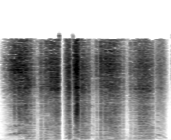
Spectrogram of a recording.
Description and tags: Manipulated Recording of a hissing noise being made with the teeth and lips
